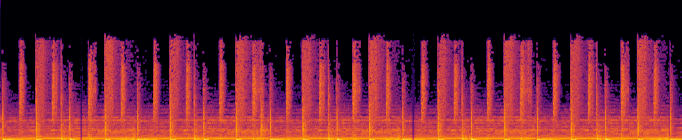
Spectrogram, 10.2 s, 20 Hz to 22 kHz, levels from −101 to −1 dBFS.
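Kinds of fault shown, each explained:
Clock drift between sender and receiver: The sending device's clock runs slow, by roughly 3 percent, compared with the receiver's, so the jitter buffer keeps draining and the receiver has to pad the audio to stay in step. Throughout the clip this shows as small, unevenly spaced timing hiccups. On a waveform the envelope looks faintly stretched in places, and a spectrogram shows occasional smeared or doubled columns where short pieces were repeated.
Short stall from a late packet: Twice a packet arrived late and the buffer ran dry. The receiver held the last sound until it came, for 44 ms from about 1.18 s and 42 ms from about 6.16 s. Nothing is lost, but the held sound lingers with a slight buzz or dip. A spectrogram shows a brief band of frozen, horizontally smeared energy, and a waveform shows a short, looped-looking segment.
Repeated timing corrections: From about 2.98 s to the end, the receiver keeps inserting small repeated slices to make up for the slow sender. 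Playback runs at about 98 percent speed, and roughly 150 ms in total is added. Each edit is tiny and all go the same way, but they are unevenly spaced. The waveform shows scattered duplicated micro-segments, and a spectrogram shows faint vertical seams at irregular spacing.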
